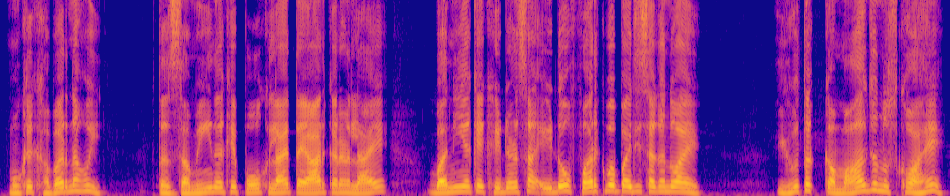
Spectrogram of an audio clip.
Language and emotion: Sindhi, surprised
